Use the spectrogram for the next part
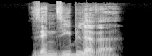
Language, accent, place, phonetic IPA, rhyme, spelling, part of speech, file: German, Germany, Berlin, [zɛnˈziːbləʁə], -iːbləʁə, sensiblere, adjective, De-sensiblere.ogg
- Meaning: inflection of sensibel: 1. strong/mixed nominative/accusative feminine singular comparative degree 2. strong nominative/accusative plural comparative degree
